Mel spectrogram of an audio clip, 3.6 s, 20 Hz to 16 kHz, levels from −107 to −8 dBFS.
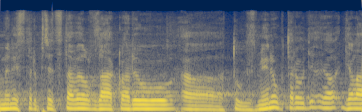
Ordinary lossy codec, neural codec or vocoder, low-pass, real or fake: AAC, 64 kbps; none; 10.8 kHz; real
